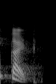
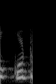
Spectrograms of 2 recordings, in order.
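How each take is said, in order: First: "कट" with a short "uh" vowel; one short syllable "कट", vowel as in cup; correct vowel. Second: "कुट" with the "oo" of put; wrong vowel. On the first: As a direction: say "कट" to rhyme with but. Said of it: "नहीं, आप इसको बोलेंगे कट". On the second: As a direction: misread cut as "कुट", rhyming with foot. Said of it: "क्या आप इसको कुट बोलेंगे". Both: Shown as a demonstration.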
